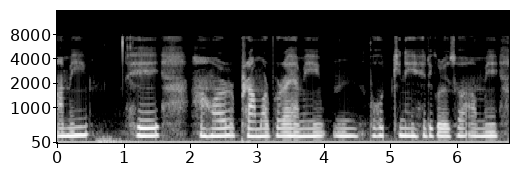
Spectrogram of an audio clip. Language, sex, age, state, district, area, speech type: Assamese, female, 18-30, Assam, Charaideo, rural, spontaneous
